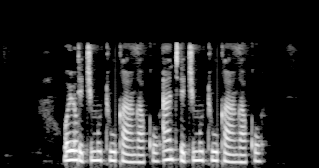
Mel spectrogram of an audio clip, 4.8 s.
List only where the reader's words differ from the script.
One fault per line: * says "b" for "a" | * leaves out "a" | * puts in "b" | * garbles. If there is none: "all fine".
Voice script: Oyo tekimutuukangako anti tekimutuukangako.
all fine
